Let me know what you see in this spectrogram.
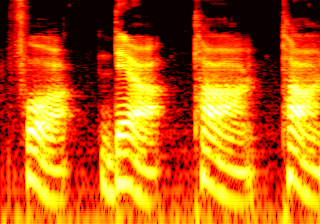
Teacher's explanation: アメリカ英語的には、やっぱりこの伸ばし棒のところに結構こう R が出てくることが多いですね。えー、for theirturn。まあ、ラ行としての R っていうのもありますし、こう伸ばし棒ね、for, there, turn, turn ね、turn じゃなくて turn。こういう感じで、ちょっとその R っぽい音を含ませることによって、こう英語っぽくなるんですね。turn っていうと、こう、タ turn っていうと、こうなんか、えー、英語っぽくないけど、turn っていうと、ちょっと英語っぽいですね。まあ、これやりすぎるとね、あの逆にこう、ちょっと過剰になってしまうん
